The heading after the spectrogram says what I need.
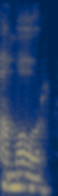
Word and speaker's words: Amor: name pronounce her name well in a south african way you would say amor um and while i'm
